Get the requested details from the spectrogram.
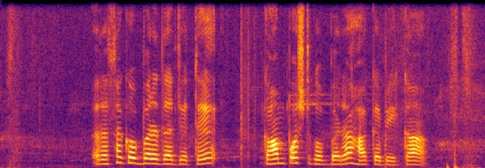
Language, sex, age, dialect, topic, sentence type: Kannada, female, 18-24, Coastal/Dakshin, agriculture, question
